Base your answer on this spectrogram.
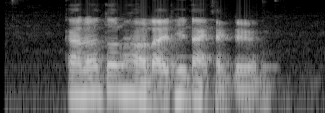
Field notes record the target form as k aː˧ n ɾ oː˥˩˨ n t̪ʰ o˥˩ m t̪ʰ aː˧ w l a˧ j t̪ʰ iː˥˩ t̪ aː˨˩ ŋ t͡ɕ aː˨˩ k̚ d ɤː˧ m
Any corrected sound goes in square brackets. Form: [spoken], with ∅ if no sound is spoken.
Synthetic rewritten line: k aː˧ n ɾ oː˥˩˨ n [t̪] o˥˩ [n] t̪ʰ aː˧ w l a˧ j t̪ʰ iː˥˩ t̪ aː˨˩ ŋ t͡ɕ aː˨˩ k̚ d ɤː˧ m

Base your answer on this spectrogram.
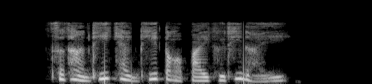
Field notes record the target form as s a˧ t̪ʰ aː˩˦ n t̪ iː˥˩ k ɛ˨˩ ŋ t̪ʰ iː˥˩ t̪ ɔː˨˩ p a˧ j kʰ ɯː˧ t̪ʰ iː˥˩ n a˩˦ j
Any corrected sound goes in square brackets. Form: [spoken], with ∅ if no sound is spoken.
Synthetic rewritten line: s a˧ t̪ʰ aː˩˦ n [t̪ʰ] iː˥˩ [kʰ] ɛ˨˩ ŋ t̪ʰ iː˥˩ t̪ ɔː˨˩ p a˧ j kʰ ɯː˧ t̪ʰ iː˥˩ n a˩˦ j

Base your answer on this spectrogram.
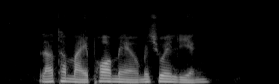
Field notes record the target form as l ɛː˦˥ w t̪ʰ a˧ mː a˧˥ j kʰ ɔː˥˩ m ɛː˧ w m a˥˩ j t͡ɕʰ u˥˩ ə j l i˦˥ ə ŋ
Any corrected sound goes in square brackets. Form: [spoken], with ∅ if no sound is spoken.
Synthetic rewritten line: l ɛː˦˥ w t̪ʰ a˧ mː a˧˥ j [pʰ] ɔː˥˩ m ɛː˧ w m a˥˩ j t͡ɕʰ u˥˩ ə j l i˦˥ ə ŋ

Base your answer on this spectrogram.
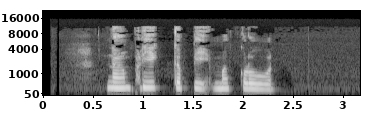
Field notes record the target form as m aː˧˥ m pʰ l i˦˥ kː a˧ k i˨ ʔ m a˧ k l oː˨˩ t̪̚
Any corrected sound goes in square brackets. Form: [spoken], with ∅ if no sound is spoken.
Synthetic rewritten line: [n] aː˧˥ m pʰ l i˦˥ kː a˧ [p] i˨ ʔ m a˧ k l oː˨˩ t̪̚

